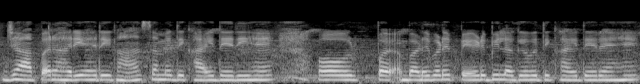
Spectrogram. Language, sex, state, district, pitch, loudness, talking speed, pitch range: Hindi, female, Uttar Pradesh, Varanasi, 210 Hz, -14 LUFS, 185 wpm, 205-215 Hz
